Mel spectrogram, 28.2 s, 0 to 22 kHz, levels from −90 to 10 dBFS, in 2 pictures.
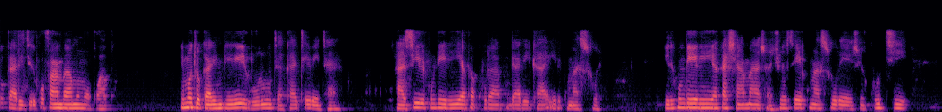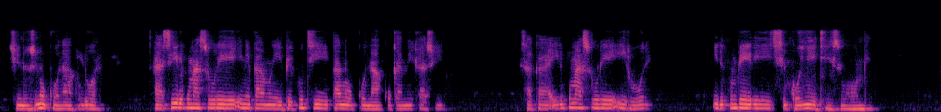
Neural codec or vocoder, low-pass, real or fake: codec, 16 kHz, 2 kbps, X-Codec, HuBERT features, trained on general audio; 7.2 kHz; fake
